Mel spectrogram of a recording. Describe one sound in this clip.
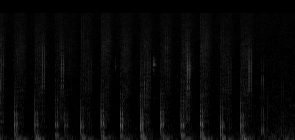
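Heavy footsteps thud steadily on hollow wooden boards.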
